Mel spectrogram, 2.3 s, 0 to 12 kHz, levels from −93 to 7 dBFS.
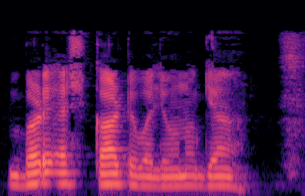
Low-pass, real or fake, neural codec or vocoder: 7.2 kHz; real; none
